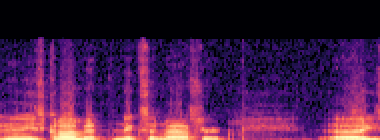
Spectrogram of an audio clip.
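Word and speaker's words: Niksen Master: The great follower of our channel, Nixon Master, or Nixon Master, depending how you want to pronounce it, N-I-K-S-E-N Master, really appreciates the obscure podcasts we're doing.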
